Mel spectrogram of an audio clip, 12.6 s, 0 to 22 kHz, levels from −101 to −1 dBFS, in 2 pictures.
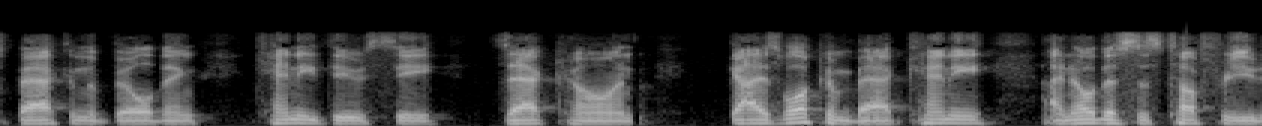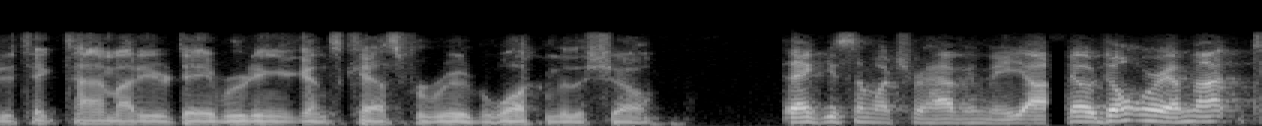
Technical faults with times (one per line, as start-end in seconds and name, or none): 3.16-3.22 lost AMR speech frames
11.53-11.67 lost AMR speech frames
